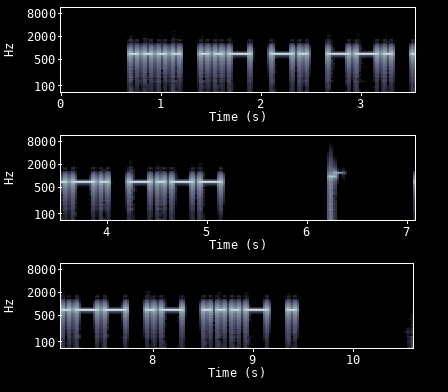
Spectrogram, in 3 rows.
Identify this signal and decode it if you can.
Morse code, heard as a keyed tone, about 17 wpm, 700 Hz. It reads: HUNGRY WAVE
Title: Sentences from Top 1400 Words - New Word Drill Alt - 17wpm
